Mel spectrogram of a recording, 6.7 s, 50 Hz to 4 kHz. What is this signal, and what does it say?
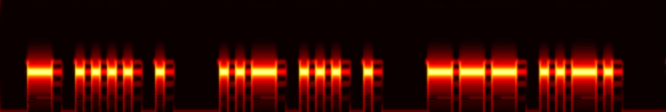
Morse code, heard as a keyed tone, about 15 wpm, 750 Hz. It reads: THE USE OF
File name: Archive / 15 WPM / 15WPM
